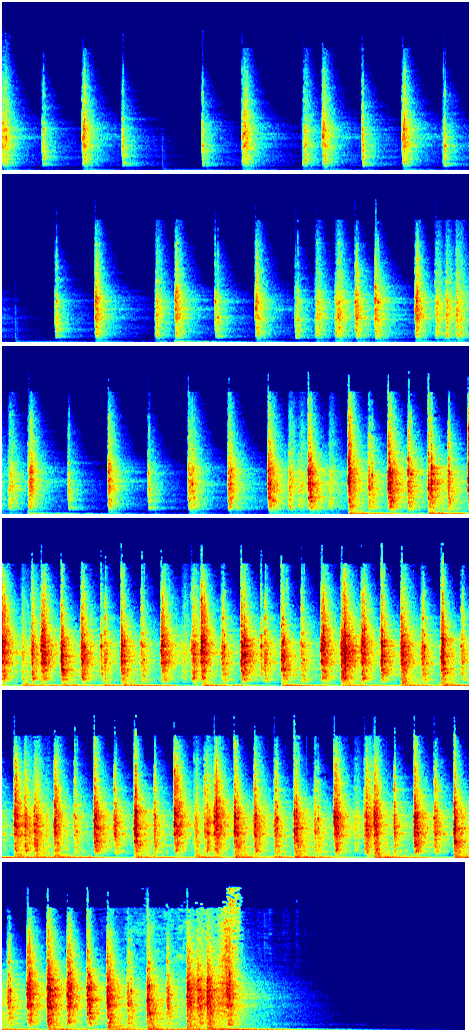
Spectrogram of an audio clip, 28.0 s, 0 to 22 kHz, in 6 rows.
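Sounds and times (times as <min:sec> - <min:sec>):
cinematic trailer percussion: 0:04.8 - 0:08.4, 0:09.6 - 0:27.9.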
